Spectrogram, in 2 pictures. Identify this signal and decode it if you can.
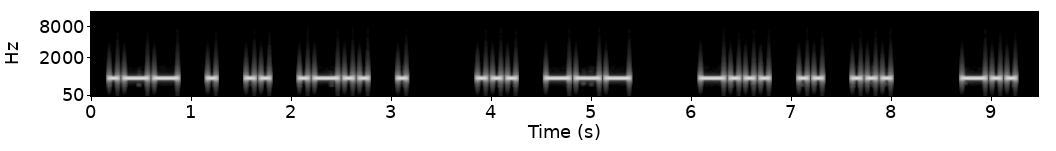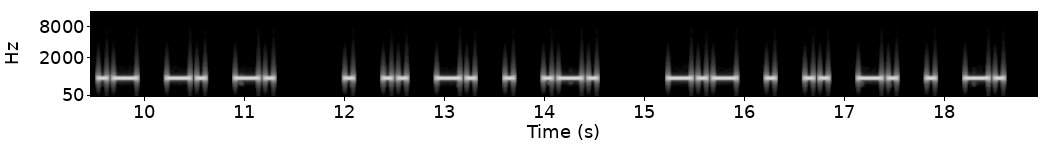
Morse code, heard as a keyed tone, about 16 wpm, spaced as for 14 wpm, 800 Hz. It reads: WEILE SO BIS DANN EINER KEINEN
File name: Morsekurs / Witze / Witz 17. März 2026 70 F80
